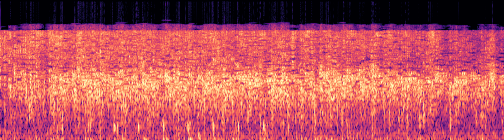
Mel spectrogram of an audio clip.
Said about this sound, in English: And applause for my young lady and her family.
